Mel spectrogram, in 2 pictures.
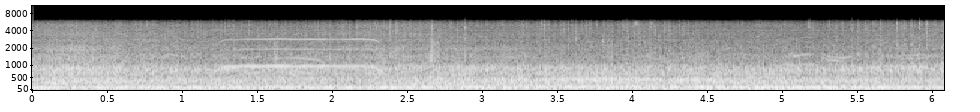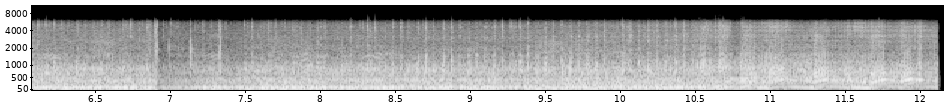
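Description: Race car engines running steadily, with a brief dip in level about seven seconds in, and people talking over them.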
